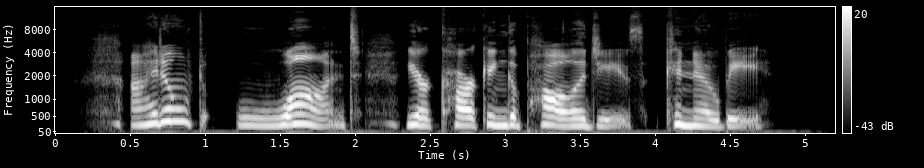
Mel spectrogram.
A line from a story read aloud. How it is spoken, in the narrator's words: snarls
